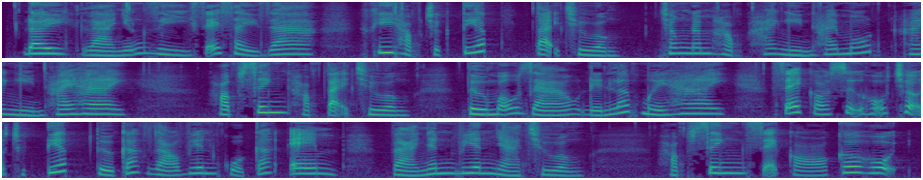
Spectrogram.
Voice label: Learning at School Vietnamese

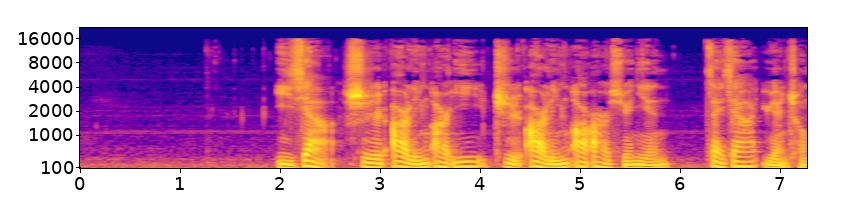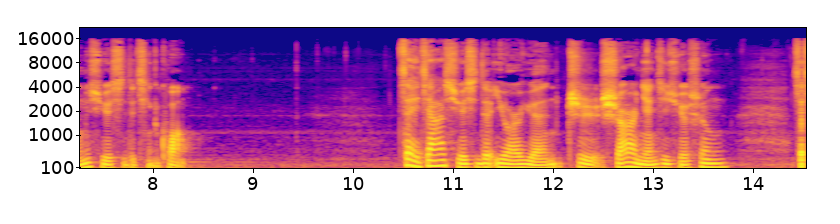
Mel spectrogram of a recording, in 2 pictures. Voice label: Mandarin

